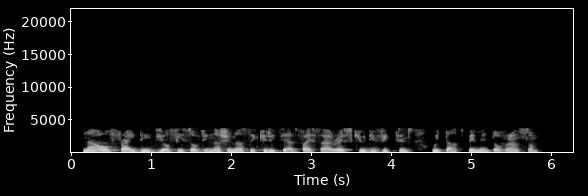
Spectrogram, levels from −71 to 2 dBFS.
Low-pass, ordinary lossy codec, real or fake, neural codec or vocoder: 3.6 kHz; MP3, 32 kbps; real; none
